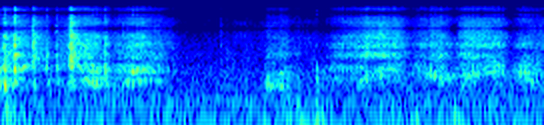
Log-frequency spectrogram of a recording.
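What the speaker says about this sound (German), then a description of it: "legt die Feile an und dann geht ihr einfach" A metal file scrapes along the steel edge of a freeride ski in steady back-and-forth strokes, a close, dry rasping with slight pauses between passes.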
